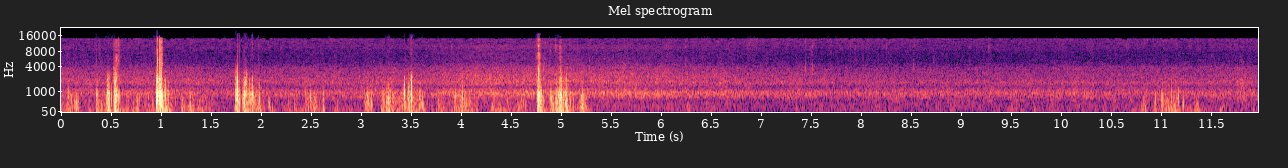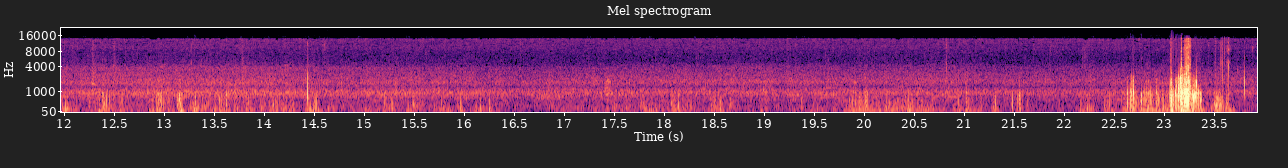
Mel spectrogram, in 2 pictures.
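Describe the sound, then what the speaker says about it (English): Hurricane Irma's winds in Fort Lauderdale, Florida make a steady low whirring roar with occasional louder gusts and thumps near the start and end. No one speaks. "That's the hurricane winds."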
